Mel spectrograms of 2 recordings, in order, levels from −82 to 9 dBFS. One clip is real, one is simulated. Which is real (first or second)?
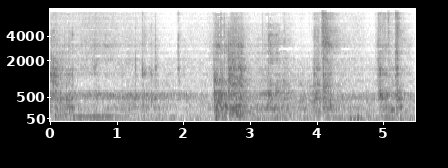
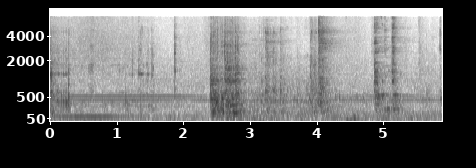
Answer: second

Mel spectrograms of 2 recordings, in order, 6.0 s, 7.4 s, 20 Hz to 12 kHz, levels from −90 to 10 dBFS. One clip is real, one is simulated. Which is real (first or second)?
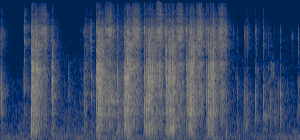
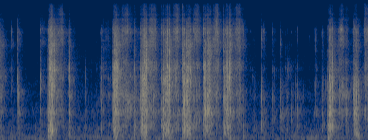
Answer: first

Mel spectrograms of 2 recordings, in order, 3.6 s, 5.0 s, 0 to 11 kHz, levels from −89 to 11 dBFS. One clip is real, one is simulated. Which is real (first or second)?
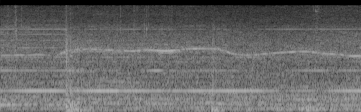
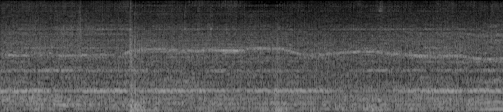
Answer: first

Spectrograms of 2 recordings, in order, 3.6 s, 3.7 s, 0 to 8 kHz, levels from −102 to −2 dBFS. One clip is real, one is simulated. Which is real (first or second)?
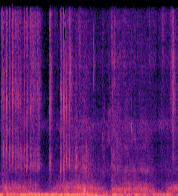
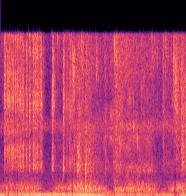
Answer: second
